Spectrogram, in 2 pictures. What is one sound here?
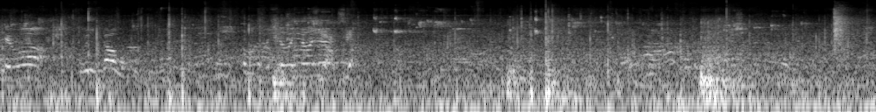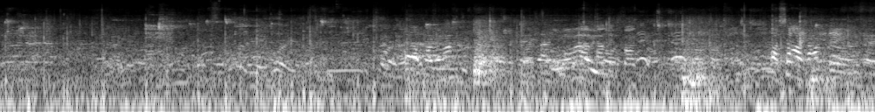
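Sneakers squeak on the court surface.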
